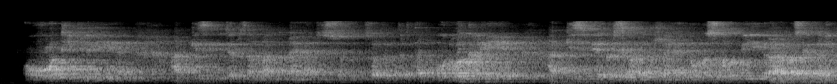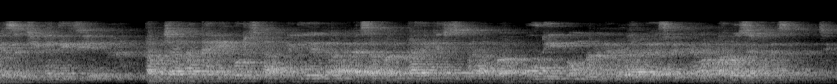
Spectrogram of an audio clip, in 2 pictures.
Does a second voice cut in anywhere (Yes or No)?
Yes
